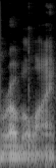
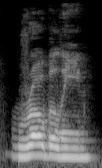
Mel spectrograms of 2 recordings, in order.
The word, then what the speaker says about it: Robeline: uh robola or robeline keep saying Robo line robeline sell us a very nice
